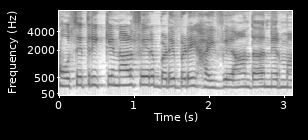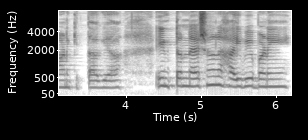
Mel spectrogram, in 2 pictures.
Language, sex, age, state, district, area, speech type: Punjabi, female, 18-30, Punjab, Fatehgarh Sahib, urban, spontaneous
